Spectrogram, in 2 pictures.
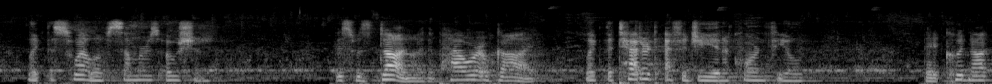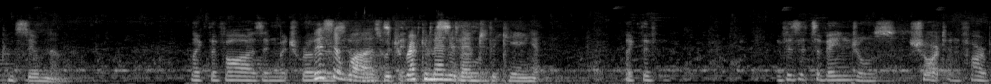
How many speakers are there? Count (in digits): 2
